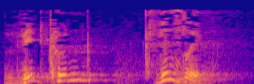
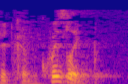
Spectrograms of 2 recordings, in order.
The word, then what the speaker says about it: Vidkun Quisling: There was a man in Norway by the name of Vidkun Quisling. That's how it's pronounced in Norwegian. We would pronounce it Vidkun Quisling.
